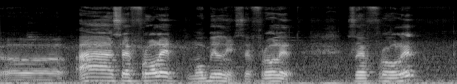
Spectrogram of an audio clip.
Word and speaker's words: Chevrolet: ah Chevrolet mobil Chevrolet Chevrolet ternyata penyebutannya pelafalannya Chevrolet Chevrolet Chevrolet Chevrolet Chevrolet eh taunya pasti nggak pakai cevrolet bukan kalau mikrolet M10 Oke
